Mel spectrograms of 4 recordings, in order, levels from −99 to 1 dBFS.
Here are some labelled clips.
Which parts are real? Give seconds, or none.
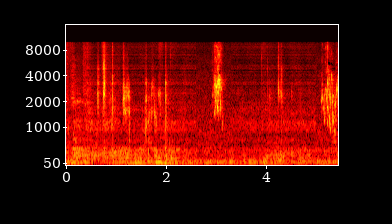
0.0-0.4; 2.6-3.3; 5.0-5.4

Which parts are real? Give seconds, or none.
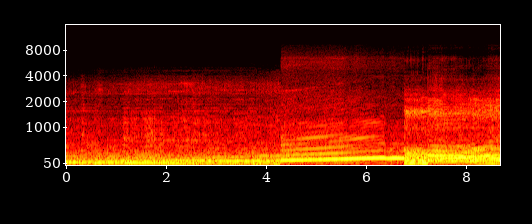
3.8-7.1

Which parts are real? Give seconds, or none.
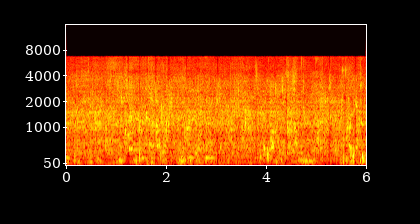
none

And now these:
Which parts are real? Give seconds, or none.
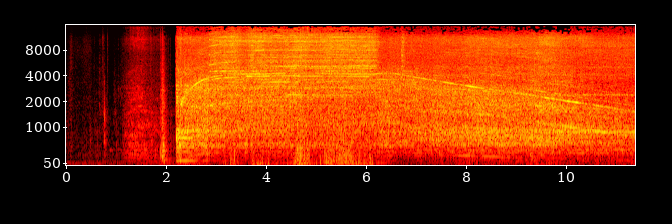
0.0-11.4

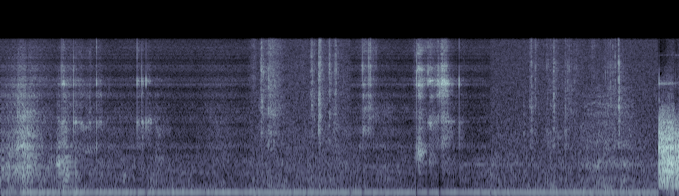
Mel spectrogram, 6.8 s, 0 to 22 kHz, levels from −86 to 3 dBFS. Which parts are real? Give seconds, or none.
2.5-3.5; 4.9-6.8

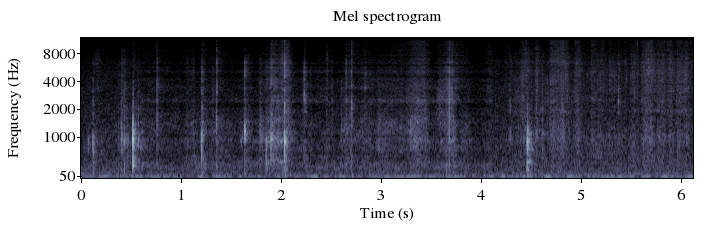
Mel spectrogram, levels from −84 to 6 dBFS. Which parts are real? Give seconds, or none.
0.0-0.6; 4.1-6.1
